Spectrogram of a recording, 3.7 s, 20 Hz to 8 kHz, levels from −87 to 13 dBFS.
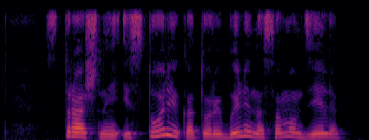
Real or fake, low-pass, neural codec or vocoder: real; 7.2 kHz; none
